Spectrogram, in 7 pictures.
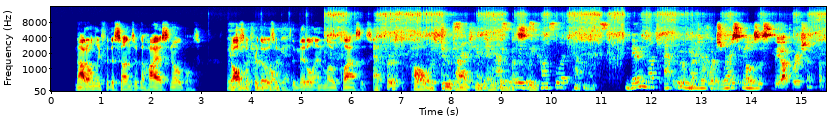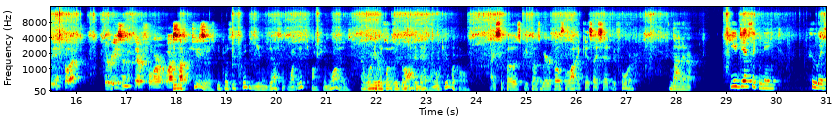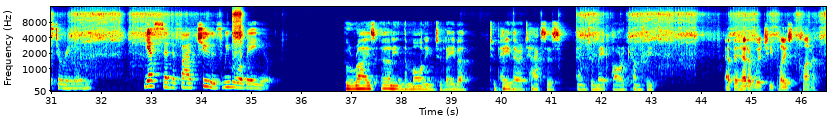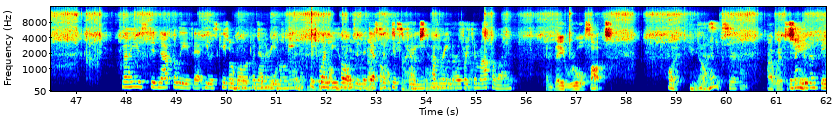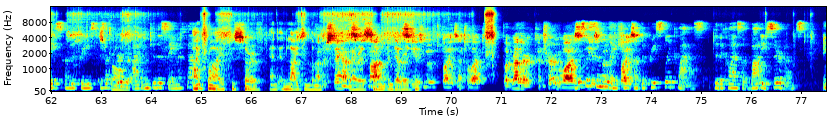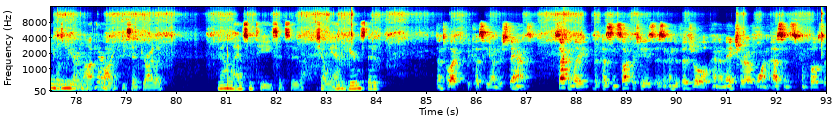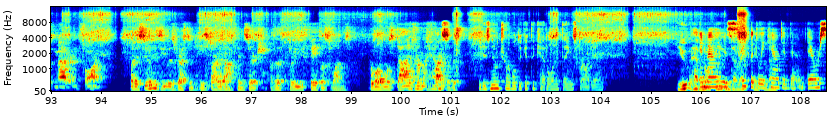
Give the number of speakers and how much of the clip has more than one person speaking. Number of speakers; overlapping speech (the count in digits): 8, about 26%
